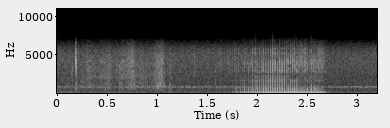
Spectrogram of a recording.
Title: snoring bluenose pitbull puppy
